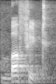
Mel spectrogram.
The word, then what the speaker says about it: buffet: Second word जो है BUFFET, इसको जब वर्ब में बोलेंगे तब इसका प्रोनाउंसिएशन होगा, ध्यान से सुनना है, बफिट। क्या होगा? बफिट। यानी इसमें टे का साउंड लास्ट में आएगा और जो बीच में क्या आएगा?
